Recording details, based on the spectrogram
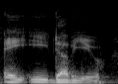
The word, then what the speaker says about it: AEW: And you don't pronounce it like a word. – I see. – You say the letters AEW, just like you don't say wee when you're talking about WWE.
